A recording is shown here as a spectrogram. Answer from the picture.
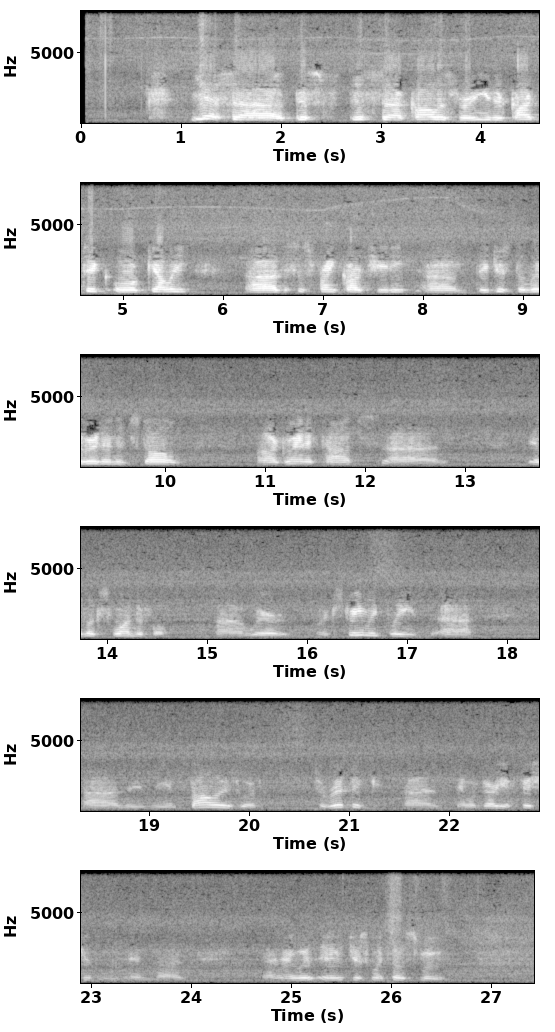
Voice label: Voicemail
